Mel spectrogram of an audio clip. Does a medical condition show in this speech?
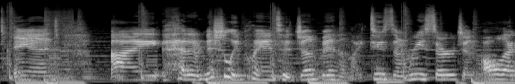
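No.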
